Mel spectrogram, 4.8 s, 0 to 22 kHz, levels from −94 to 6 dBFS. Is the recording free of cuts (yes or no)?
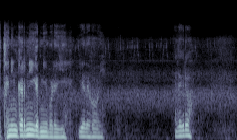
yes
